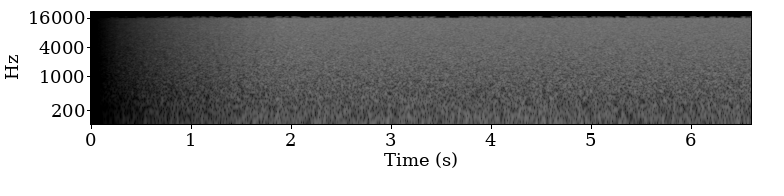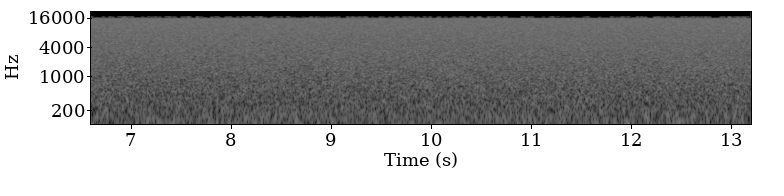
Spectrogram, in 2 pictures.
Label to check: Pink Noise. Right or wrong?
Right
